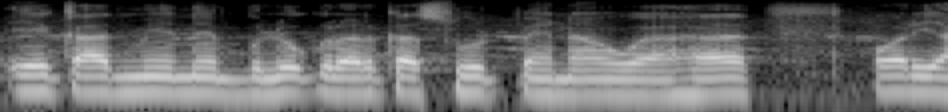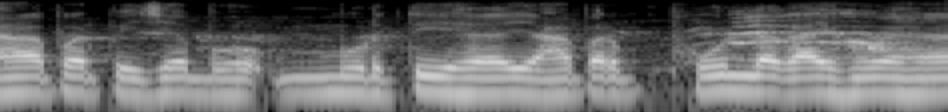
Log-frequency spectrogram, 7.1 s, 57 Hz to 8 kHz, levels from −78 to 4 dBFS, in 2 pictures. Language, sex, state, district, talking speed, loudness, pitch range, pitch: Hindi, male, Jharkhand, Palamu, 185 wpm, -17 LUFS, 130-140 Hz, 130 Hz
